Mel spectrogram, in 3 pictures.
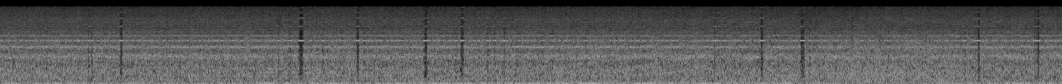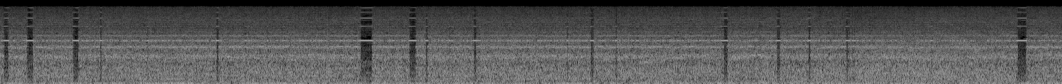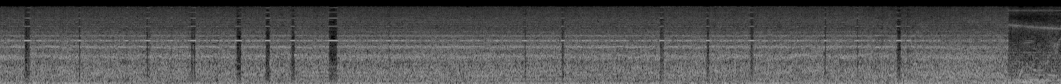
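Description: Experimental noise drone: a dense, steady wall of hiss with several high held tones on top and a few sharp clicks scattered through it, with no beat.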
